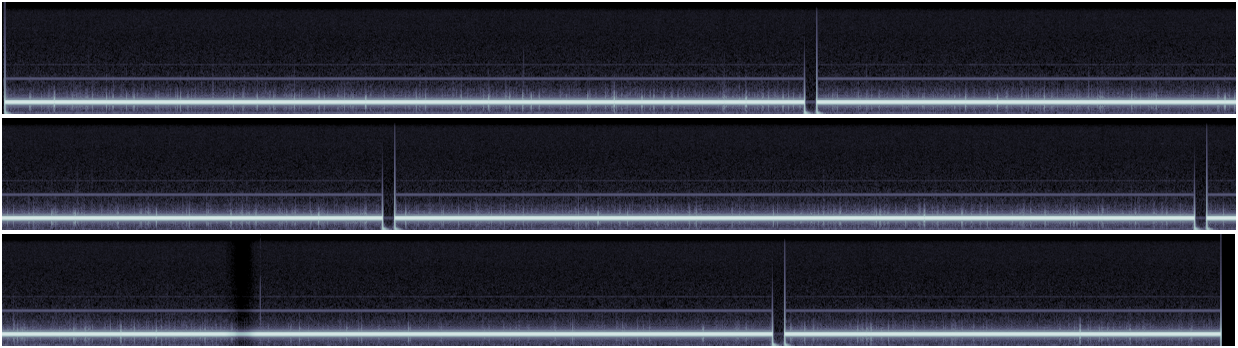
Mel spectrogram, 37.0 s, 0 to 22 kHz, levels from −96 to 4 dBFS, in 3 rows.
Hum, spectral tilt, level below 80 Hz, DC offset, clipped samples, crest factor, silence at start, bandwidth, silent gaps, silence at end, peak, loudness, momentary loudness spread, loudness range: none; -9 dB/octave; -48 dBFS; under 0.1%; under 0.1%; 4 dB; 0 s; 1.4 kHz; none; 0.15 s; -6 dBFS; -11 LUFS; 0 LU; 0 LU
